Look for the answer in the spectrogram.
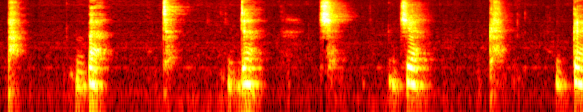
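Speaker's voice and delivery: isolated consonant sounds, not letter names; each sound alone, a pause after each; consonant demonstration. Shown as a demonstration. Teacher reading the consonant chart aloud, isolated sounds. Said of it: "we're going to read through".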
